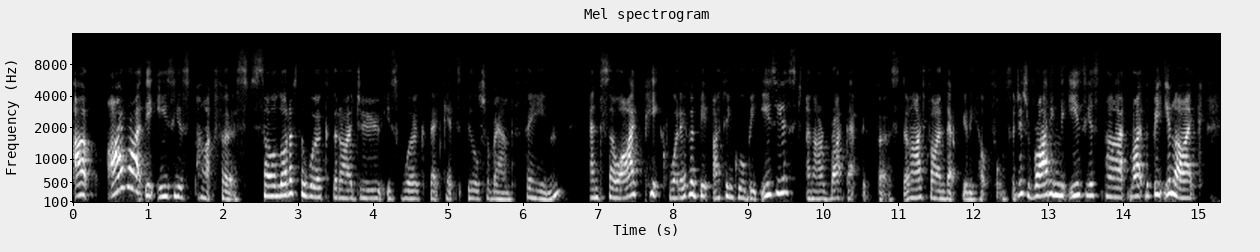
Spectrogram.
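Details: Adult woman speaking; ordinary speech.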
